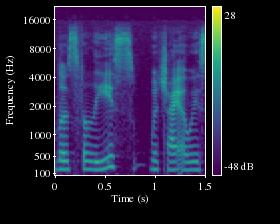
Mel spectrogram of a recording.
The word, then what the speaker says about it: Los Feliz: police though it is you're gonna say it with the correct Spanish pronunciation it is Los Feliz okay but everyone in LA says most felis Los Feliz every like white person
